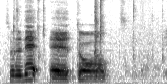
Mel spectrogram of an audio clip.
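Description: Speech: a man says a short phrase in Japanese, then the room goes quiet apart from a few faint clicks.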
